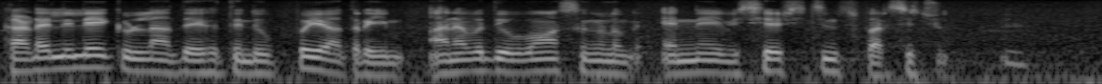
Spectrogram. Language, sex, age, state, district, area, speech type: Malayalam, male, 18-30, Kerala, Pathanamthitta, rural, read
